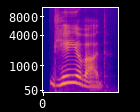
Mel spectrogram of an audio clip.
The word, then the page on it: ध्येयवाद: Hindi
